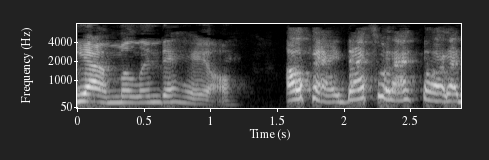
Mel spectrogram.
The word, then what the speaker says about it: Malynda Hale: to make sure i say it correctly yeah melinda hale okay that's what i thought the y i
